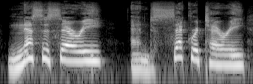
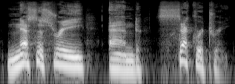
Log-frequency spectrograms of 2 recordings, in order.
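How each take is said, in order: First: Every syllable of both words is fully pronounced. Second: A syllable in each word is reduced or dropped. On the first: The speaker calls it right. "full syllable count in the words" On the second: The speaker calls it wrong.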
